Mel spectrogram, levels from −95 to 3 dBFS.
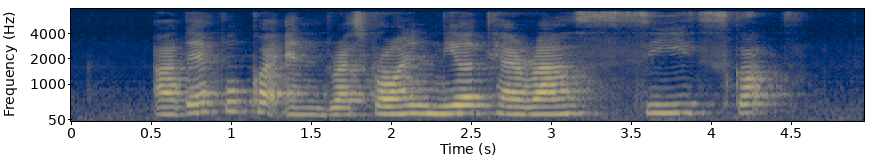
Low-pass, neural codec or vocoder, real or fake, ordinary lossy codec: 7.2 kHz; codec, 24 kHz, 3.1 kbps, DualCodec; fake; none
